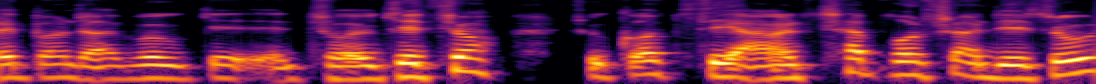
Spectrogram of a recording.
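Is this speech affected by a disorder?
Yes: cerebral palsy.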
